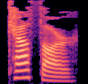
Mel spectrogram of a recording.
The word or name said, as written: cathar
